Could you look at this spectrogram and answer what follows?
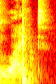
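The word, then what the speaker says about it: Licht: is the Li is it's spelled li CH T and it's pronounced light so now that we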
